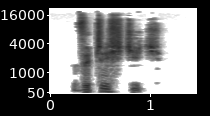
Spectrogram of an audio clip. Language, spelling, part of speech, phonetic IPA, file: Polish, wyczyścić, verb, [vɨˈt͡ʃɨɕt͡ɕit͡ɕ], Pl-wyczyścić.ogg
